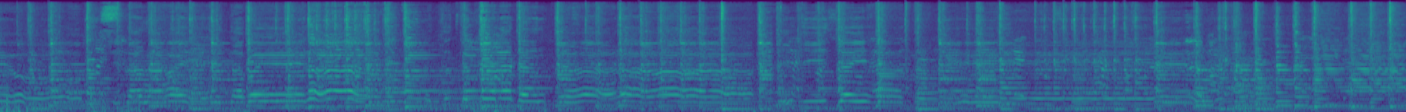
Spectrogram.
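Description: An oud plucked in quick, busy notes, with a voice singing a wavering melody over it.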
